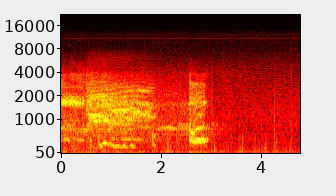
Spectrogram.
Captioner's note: Yaqui man screaming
